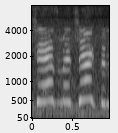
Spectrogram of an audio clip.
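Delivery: high, loud mock friend reply. Interviewer imitating a friend naming Jasmine, high and loud. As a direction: playfully voice the other person. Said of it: "They were like".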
